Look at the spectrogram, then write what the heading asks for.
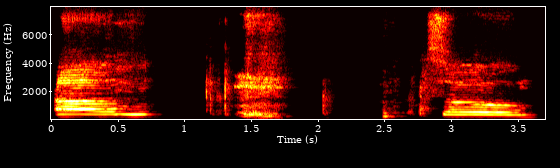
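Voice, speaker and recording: A man's voice: high-pitched, monotone, drawn-out words, muffled recording, slight background noise. A man from Puerto Rico talking casually about books, rambling with many restarts and easy laughs. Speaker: guest writer.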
